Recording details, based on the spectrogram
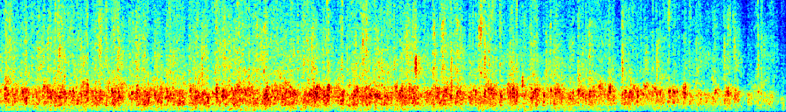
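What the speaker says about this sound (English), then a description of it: "Let's give Steve a round of applause" Sustained applause from a civic meeting audience honoring a city mayor, a dense, steady clatter of many hands clapping at close range that holds level for about six seconds before easing slightly at the end.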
